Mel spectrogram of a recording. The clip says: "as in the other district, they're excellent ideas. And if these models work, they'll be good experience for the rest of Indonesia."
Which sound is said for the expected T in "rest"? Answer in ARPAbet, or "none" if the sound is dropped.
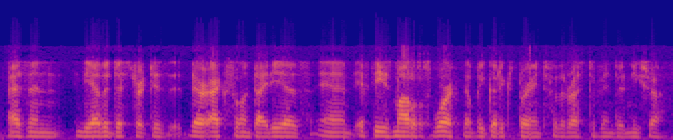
T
